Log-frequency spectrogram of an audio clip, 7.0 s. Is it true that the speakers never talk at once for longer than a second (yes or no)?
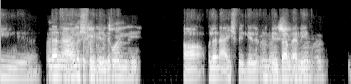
no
